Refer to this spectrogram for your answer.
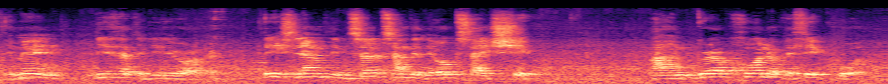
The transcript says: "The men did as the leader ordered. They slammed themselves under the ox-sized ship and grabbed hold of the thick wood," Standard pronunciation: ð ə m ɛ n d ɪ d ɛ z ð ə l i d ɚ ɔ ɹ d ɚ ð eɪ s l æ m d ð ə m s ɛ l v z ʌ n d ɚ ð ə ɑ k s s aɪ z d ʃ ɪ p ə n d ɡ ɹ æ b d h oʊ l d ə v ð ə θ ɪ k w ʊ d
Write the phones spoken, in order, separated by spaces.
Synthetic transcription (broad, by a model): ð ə m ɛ n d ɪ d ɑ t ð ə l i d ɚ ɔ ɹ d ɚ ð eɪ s l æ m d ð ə m s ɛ l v s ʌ n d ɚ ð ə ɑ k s s aɪ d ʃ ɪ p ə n ɡ ɹ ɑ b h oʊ l ə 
